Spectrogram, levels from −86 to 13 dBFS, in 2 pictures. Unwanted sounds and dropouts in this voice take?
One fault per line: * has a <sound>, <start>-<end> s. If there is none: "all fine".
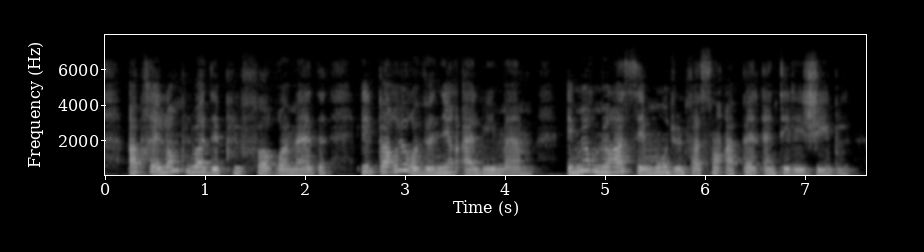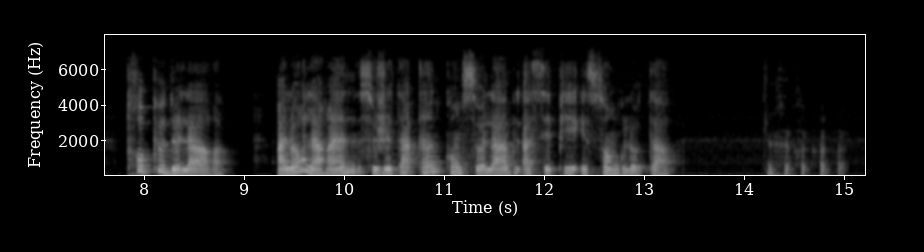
* has a laugh, 14.2-15.1 s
